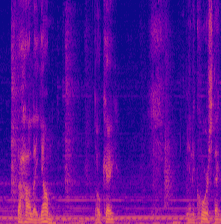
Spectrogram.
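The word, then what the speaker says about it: תהלים: All right, and it's when you go into the book of Psalms in the Hebrew, it's pretty much pronounced Tahalayam.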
